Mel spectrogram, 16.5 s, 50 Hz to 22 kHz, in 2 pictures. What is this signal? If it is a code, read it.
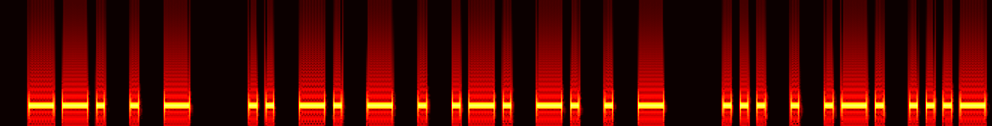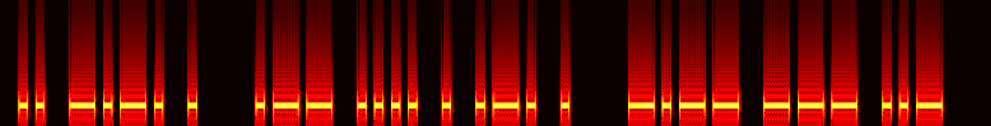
Morse code, heard as a keyed tone, about 17 wpm, 700 Hz. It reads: GET INTERNET SERVICE WHERE YOU
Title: Sentences from Top 1000 Words - Review Part 4 - 17wpm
